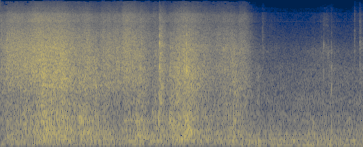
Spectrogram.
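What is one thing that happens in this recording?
Trash rustles and rattles as a pole scrapes through it.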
